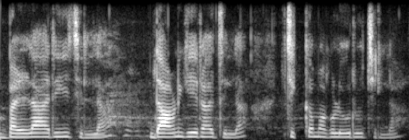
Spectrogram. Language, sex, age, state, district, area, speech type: Sanskrit, female, 18-30, Karnataka, Bellary, urban, spontaneous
